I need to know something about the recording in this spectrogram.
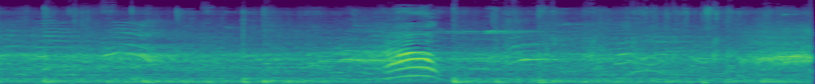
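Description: A volleyball is hit with sharp thumps.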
